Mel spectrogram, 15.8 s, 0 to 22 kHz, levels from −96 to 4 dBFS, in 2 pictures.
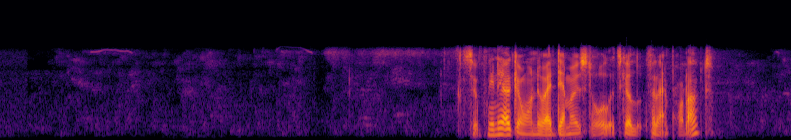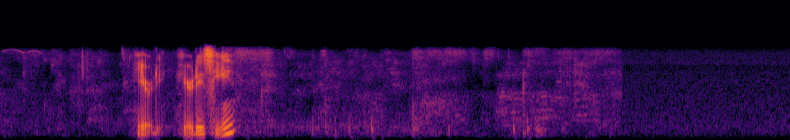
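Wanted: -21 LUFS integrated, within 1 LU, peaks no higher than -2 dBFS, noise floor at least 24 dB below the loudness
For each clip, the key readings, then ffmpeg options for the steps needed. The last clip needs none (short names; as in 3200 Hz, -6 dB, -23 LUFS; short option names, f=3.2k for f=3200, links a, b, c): loudness -24.5 LUFS; peak -1.0 dBFS; loudness target -21.0 LUFS
-> -af "volume=3.5dB,alimiter=limit=-2dB:level=0:latency=1"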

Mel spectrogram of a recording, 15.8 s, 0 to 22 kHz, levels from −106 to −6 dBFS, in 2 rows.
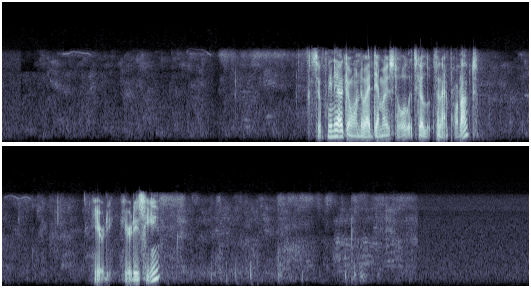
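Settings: loudness -21.5 LUFS; peak -2.0 dBFS; noise floor -65 dBFS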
